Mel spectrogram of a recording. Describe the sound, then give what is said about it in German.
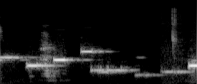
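A telephone rings with a melodic ringtone, a quick run of bright electronic notes stepping up and down in pitch, loud, with no one speaking. “Telefon, aber ich gehe nicht ran.”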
